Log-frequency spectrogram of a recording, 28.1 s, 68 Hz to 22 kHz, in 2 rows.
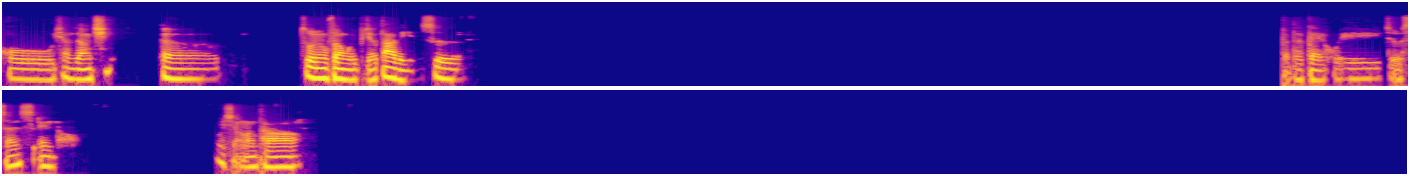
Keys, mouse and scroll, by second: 1.2 shift+d, 4.7-14.4 drag, 4.7 typing, 8.0-9.1 drag, 9.9 click, 14.4 typing, 14.8-17.6 drag, 18.0 ctrl+z, 21.1 click, 23.1-23.5 scroll up 2, 23.1 typing, 23.4 shift+middle click, 24.2 middle click, 24.6 scroll up 1, 24.9 shift+middle click, 26.5-28.1 drag, 27.4 typing.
